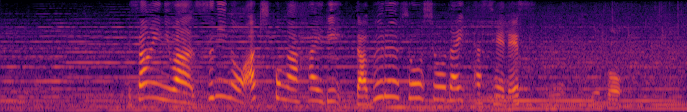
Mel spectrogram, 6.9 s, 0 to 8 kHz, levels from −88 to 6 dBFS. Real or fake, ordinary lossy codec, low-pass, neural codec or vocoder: real; none; none; none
